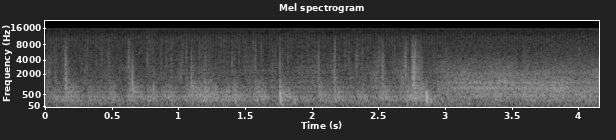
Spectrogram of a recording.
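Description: Faint background with a steady low hum and a few soft clicks or taps, with a steady hiss growing louder near the end.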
